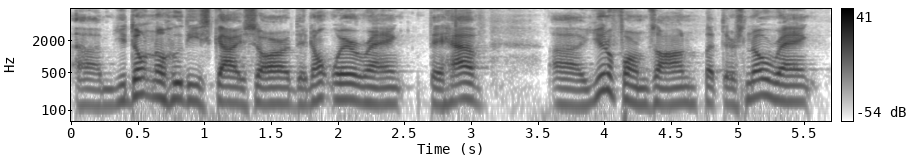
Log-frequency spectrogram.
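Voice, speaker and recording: An easygoing man starting a story in plain, casual podcast talk, with a middle-pitched voice and the odd filler. He is a veteran pilot guest. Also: normal speed. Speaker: special ops pilot guest.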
